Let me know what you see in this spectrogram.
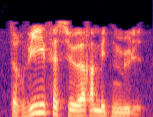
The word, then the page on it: d'r Wi versüeche mit 'em Mül: Bas-Rhin; Herrlisheim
